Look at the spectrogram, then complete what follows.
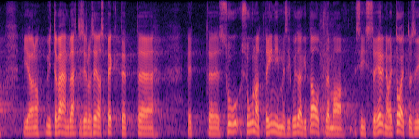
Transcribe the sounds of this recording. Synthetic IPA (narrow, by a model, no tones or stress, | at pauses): jɑno̞hmit̪ːevæɦæmt̪æht̪isejulese̞ːɑspe̞kt̪et̪ː | e̞t̪ːsusuːnɑt̪ːˑɑinʲime̞sikujd̪̥ɑɡit̪ɑo̞t̪ˑle̞mɑsiːse̞ɾine̞vɑjd̪̥t̪o̞e̞t̪ːˑusi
